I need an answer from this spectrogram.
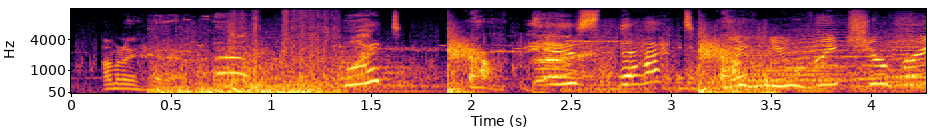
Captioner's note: Jax in pain noises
